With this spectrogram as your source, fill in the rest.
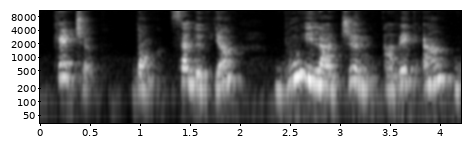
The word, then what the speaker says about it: ilacın: Alors, vous savez qu'ici, ilaç, normalement, ça s'écrit avec un Ç qui veut dire médicament. Mais ici, puisqu'on a ajouté après une voyelle, le Ç est devenu J.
